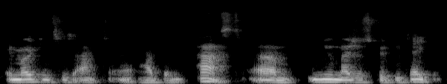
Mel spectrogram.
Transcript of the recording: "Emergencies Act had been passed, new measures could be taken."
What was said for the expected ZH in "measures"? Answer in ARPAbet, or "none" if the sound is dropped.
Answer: ZH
